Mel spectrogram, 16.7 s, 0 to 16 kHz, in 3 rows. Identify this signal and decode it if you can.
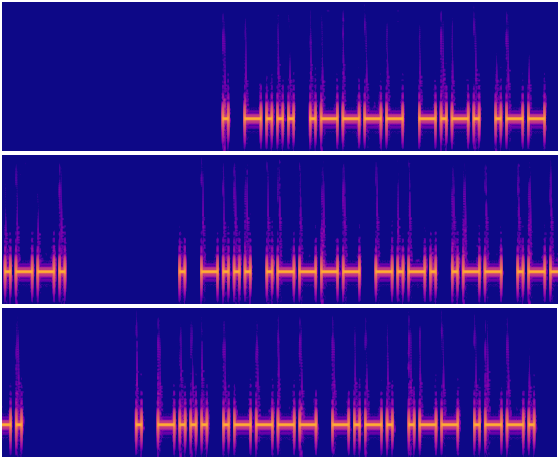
Morse code, heard as a keyed tone, about 22 wpm, 700 Hz. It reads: EB1CWP EB1CWP EB1CWP
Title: DXCC-100 Call Signs - 6 Characters - Repeated 3x - 22wpm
